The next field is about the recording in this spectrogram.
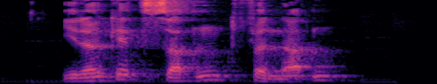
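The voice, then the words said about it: Scouse accent. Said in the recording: “in the Scouse accent... the Scouse accent, it can be tricky”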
